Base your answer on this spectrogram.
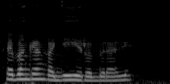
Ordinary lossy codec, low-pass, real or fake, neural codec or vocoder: none; none; real; none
